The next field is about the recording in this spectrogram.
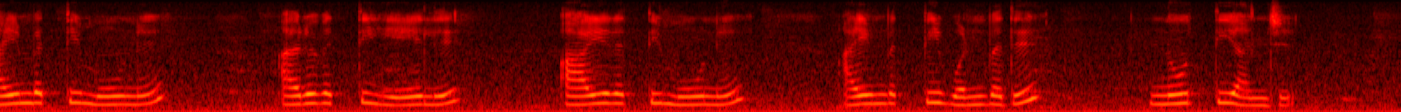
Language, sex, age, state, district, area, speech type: Tamil, female, 18-30, Tamil Nadu, Coimbatore, rural, spontaneous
